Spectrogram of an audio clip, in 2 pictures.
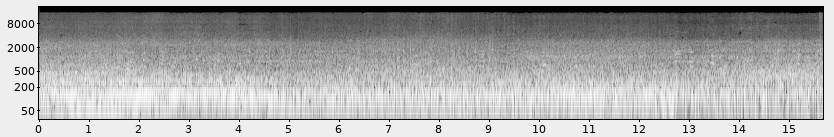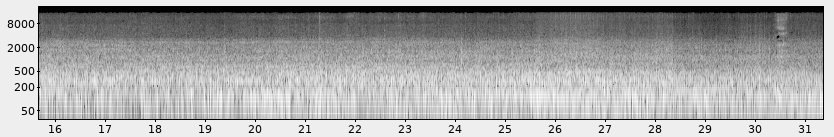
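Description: Motor vehicle engine running steadily at low road speed, with a low, even hum and a rumble of road and tyre noise.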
